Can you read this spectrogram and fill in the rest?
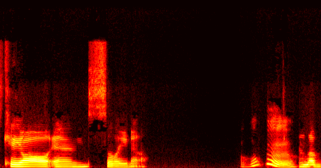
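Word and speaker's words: Chaol: Kale.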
